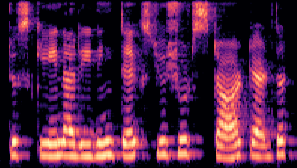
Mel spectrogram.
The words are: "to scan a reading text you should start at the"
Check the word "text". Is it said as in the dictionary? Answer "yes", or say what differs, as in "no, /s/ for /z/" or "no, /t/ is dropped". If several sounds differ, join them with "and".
yes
